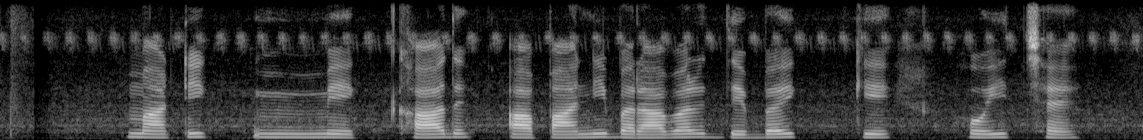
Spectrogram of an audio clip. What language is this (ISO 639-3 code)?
mai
